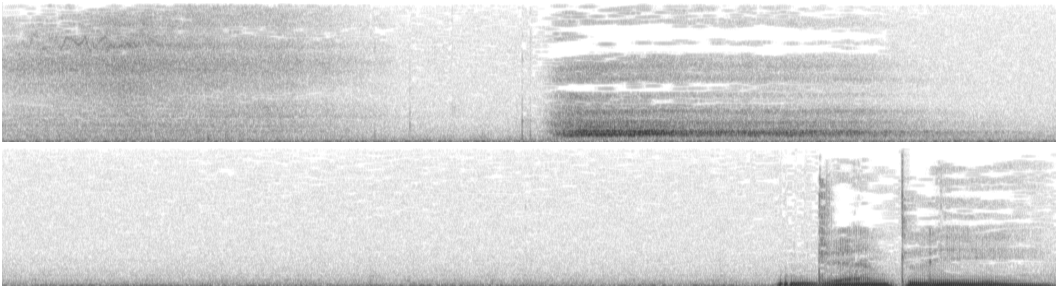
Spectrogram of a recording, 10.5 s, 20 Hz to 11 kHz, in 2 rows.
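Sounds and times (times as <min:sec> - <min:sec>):
deep breath drawn in during a guided relaxation exercise: 0:00.0 - 0:02.0, 0:02.7 - 0:05.2
speech: 0:09.6 - 0:10.5.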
